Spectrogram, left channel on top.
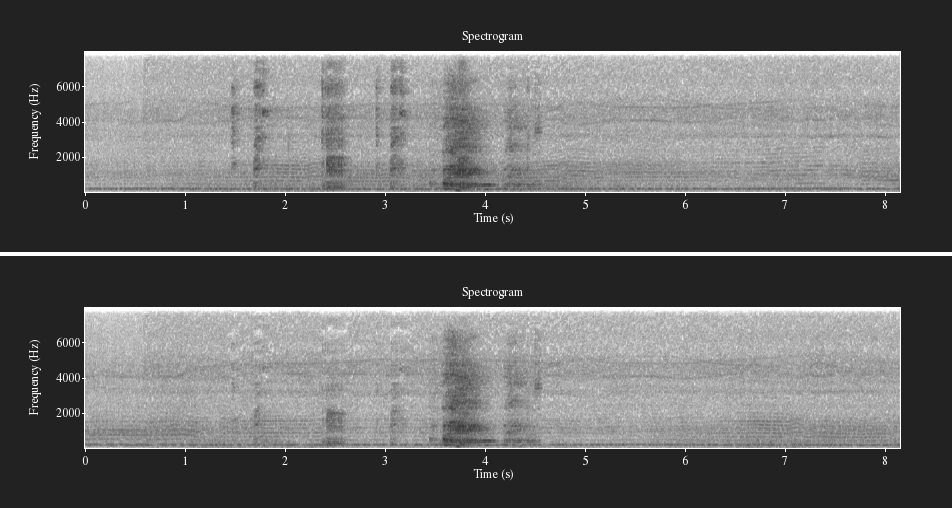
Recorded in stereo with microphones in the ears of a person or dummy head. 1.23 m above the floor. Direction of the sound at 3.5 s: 5° right (ahead or behind).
